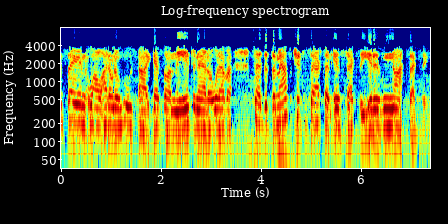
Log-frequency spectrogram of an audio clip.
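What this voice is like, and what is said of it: Raspy Boston accent. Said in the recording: “you have a total Boston accent, sweetheart. Not to mention a pack a day”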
